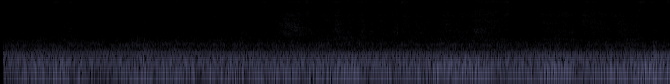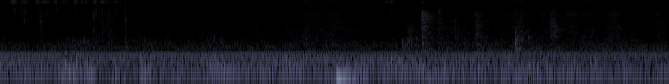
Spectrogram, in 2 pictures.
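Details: Ragdoll cat purring while its coat is stroked: a quiet, steady low rumble runs throughout, with faint soft rustling of hands on fur and one brief louder bump near the end.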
